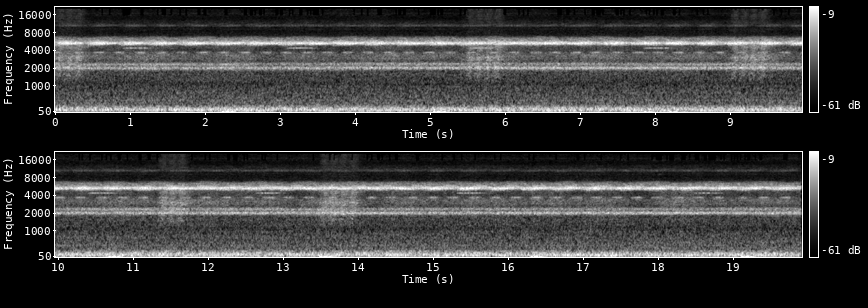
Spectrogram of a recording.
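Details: A chorus of crickets keeps up a shrill, continuous trilling at a very even pitch. Brief soft rustling bursts break in four times, around the middle and later part, while a low background murmur runs throughout.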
